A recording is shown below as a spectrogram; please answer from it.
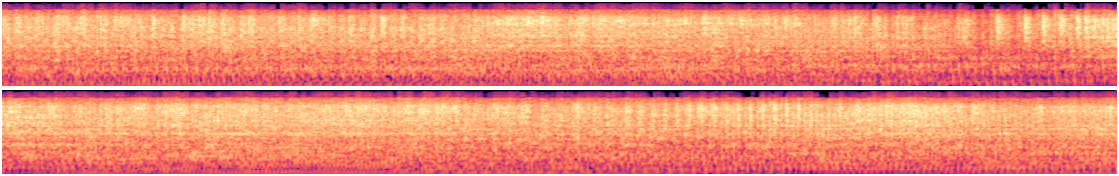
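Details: Lawn mower engine running on a homemade big-end bearing shell: speed sagging and surging over several seconds instead of holding steady; erratic running, owner hears a leak somewhere, cause unclear.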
